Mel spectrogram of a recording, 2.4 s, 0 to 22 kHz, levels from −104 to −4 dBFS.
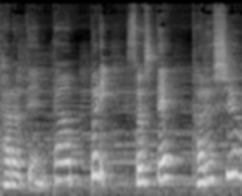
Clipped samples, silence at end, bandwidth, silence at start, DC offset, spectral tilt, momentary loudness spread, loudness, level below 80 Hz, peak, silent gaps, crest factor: under 0.1%; 0 s; over 20 kHz; 0 s; under 0.1%; -3.5 dB/octave; 6 LU; -24 LUFS; -62 dBFS; -6 dBFS; none; 16 dB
